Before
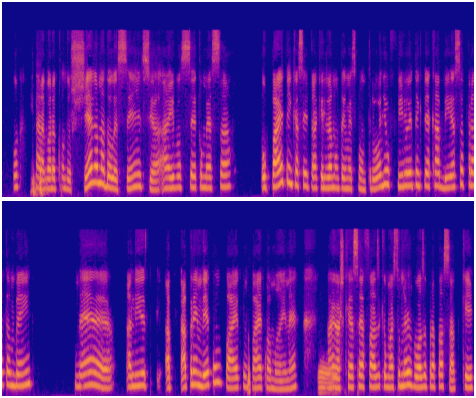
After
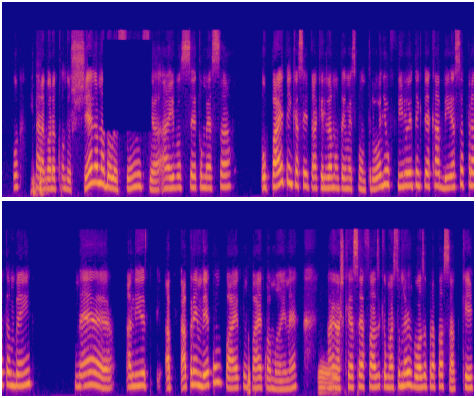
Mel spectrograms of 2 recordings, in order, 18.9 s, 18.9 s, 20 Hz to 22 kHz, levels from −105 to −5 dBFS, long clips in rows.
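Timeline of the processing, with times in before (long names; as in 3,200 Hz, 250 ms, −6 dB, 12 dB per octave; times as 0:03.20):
0:02.01–0:03.00: time-frequency box erased 1,400–10,000 Hz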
